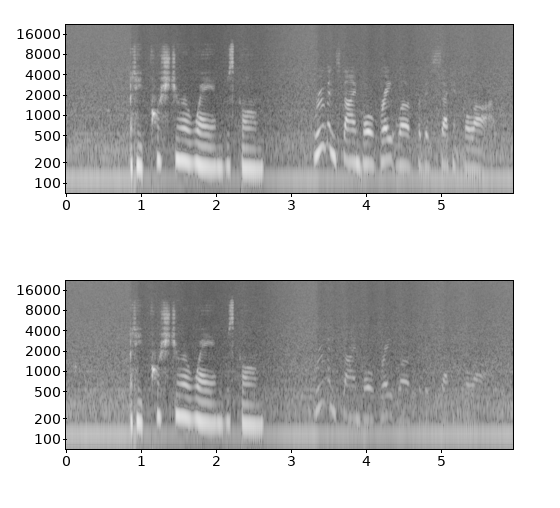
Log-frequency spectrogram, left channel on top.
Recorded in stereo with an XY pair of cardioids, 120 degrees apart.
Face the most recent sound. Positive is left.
turn(degrees=60)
